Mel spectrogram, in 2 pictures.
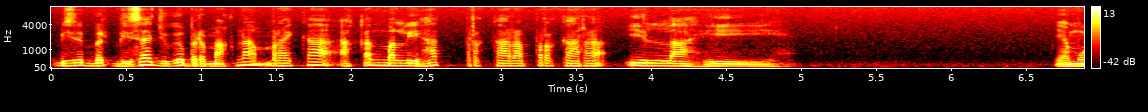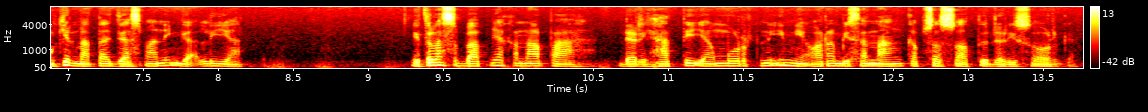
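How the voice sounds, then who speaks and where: A man's voice: medium pitch, vocal fry, mellow. A man preaching a conversational sermon as a pastor, explaining step by step and repeating key phrases. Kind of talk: sermon, conversational teaching with scripture reading.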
